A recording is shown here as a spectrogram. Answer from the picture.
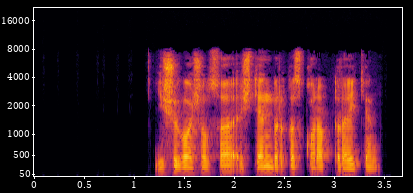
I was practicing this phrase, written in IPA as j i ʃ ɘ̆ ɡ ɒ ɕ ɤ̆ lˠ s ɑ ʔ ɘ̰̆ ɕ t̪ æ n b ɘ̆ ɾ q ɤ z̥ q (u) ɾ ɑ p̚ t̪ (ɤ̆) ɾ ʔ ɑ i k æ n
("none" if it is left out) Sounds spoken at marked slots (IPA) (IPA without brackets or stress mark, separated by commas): ɒ, ŏ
